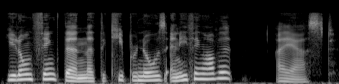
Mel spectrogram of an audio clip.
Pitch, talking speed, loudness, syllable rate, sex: 195 Hz, 230 wpm, -18 LUFS, 5.9 syllables/s, female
